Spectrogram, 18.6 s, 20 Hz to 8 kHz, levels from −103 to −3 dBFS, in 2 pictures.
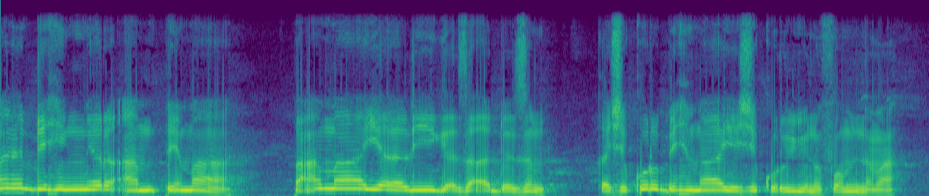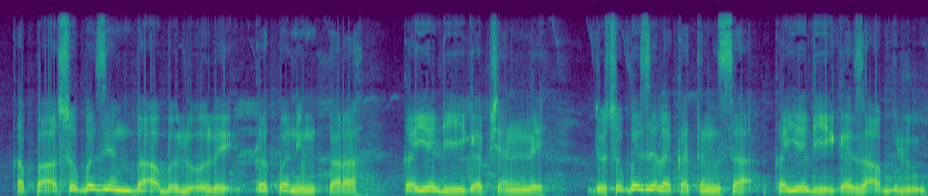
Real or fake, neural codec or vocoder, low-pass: real; none; 7.2 kHz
